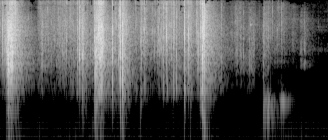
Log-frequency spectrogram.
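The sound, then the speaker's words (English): Loud tearing and crinkling of packaging material as a package is ripped open, a rapid series of ripping and crunching bursts over about three seconds that trails off at the end. “Was trying to open it before you hit the record button. Just rip it.”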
